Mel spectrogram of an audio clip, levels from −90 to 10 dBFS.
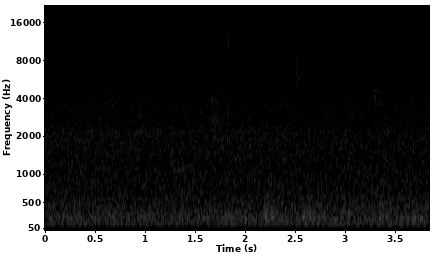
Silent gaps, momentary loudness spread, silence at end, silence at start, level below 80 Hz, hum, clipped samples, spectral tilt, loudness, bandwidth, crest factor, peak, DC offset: none; 1 LU; 0 s; 0 s; under -90 dBFS; none; under 0.1%; -3 dB/octave; -69 LUFS; 15.5 kHz; 20 dB; -50 dBFS; under 0.1%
